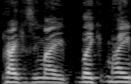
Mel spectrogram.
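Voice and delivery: ordinary talk, nothing marked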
